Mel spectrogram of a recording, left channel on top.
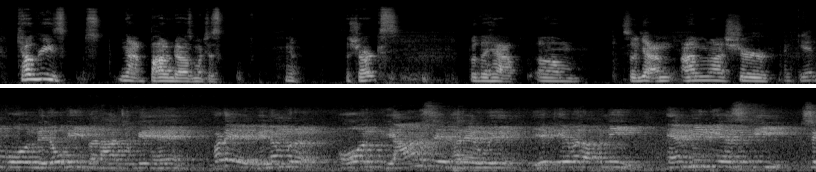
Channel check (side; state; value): both; different; correlation 0.00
